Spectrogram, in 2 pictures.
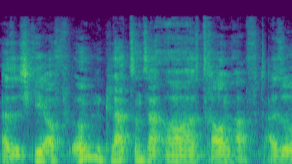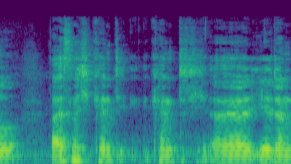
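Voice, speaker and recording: Speech comes at a moderate pace. There is a somewhat breathy quality to the voice. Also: man. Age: 50s. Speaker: golf blogger and podcaster. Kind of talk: casual chat.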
